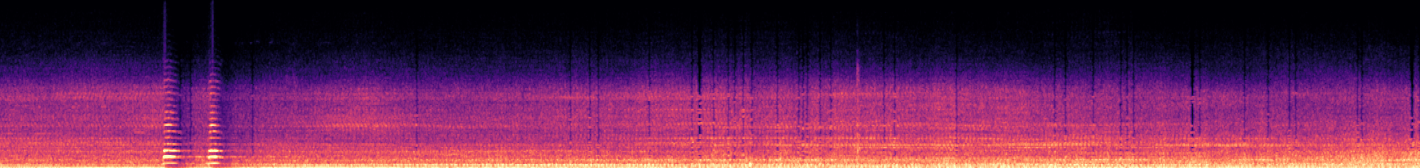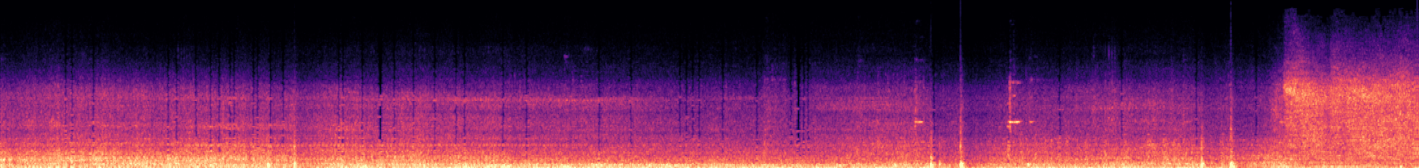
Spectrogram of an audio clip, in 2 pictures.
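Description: Passenger train rolling past close by, with a steady low hum and rumble from the coaches. Two short horn toots sound about two seconds in, and a burst of hiss comes near the end.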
